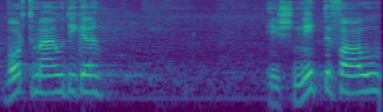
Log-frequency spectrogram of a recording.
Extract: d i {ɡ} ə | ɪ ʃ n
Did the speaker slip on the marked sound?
no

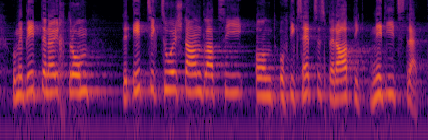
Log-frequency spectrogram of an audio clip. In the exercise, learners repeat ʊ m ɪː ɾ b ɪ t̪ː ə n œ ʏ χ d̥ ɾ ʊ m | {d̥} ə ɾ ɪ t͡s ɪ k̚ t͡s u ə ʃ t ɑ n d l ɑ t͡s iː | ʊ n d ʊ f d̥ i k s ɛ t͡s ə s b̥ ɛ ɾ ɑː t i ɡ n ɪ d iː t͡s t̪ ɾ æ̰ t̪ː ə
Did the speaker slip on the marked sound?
no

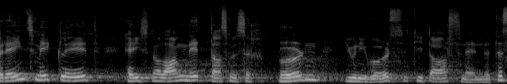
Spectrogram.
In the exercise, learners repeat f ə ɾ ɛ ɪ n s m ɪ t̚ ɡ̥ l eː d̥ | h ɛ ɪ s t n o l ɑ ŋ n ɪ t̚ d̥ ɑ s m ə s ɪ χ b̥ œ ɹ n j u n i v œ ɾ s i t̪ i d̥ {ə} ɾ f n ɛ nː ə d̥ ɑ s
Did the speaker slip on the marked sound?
yes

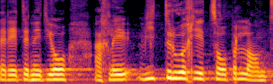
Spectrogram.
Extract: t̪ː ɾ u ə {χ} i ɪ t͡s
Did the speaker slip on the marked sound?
no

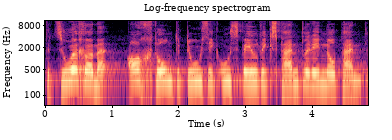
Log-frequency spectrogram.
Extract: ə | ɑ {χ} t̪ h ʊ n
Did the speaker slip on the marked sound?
no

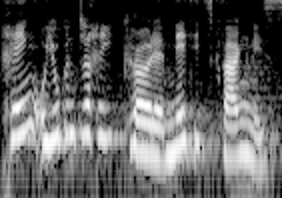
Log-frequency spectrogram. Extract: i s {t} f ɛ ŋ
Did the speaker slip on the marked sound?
yes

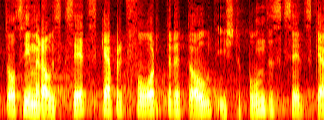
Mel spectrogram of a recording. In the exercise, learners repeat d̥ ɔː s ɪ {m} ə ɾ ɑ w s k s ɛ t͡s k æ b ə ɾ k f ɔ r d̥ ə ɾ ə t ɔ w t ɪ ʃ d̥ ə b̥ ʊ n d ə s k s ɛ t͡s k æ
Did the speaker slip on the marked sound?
no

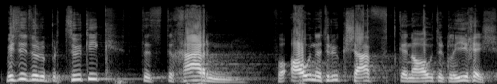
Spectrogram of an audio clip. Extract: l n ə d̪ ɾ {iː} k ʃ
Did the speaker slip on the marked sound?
yes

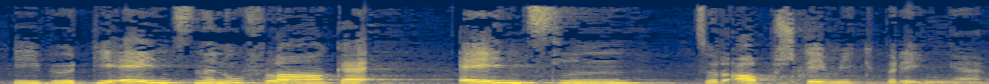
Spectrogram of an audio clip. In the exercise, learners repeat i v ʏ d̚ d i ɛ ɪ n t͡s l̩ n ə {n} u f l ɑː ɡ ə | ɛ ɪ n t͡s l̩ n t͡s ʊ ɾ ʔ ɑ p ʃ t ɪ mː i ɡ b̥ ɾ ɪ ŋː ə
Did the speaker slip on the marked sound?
no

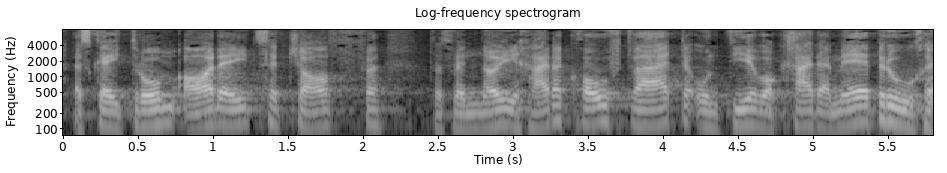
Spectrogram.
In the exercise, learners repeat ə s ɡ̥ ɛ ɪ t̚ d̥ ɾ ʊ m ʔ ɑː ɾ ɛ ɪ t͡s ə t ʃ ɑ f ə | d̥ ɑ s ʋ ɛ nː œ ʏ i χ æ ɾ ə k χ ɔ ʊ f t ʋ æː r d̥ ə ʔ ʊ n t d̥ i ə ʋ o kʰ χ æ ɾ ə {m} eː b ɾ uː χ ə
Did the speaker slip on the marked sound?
no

